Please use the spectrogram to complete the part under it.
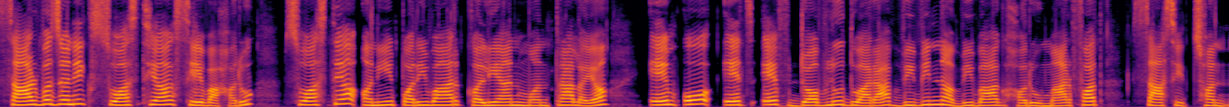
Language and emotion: Nepali, neutral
